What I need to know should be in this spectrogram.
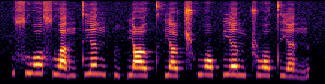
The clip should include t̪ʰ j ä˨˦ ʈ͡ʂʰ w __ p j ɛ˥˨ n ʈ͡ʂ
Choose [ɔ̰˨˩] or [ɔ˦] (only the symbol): ɔ˦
